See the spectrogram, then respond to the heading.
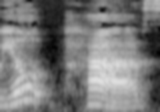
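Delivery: said firmly. The narrator turns down a dish a companion reads from the menu: firm refusal. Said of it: "I told her firmly".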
